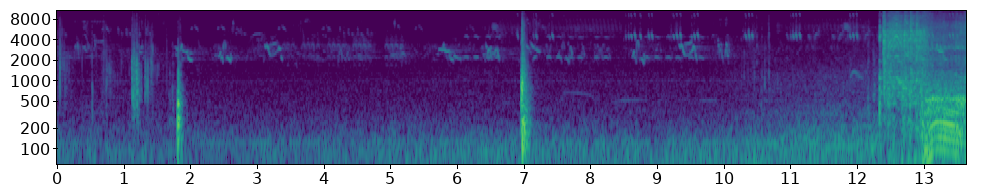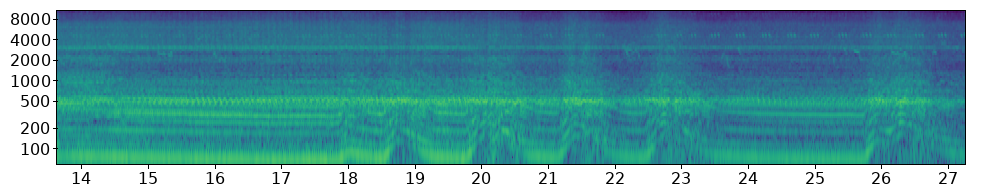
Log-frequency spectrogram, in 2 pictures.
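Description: Birds chirping and two sharp knocks. Then, about twelve seconds in, the Porsche 911 992 Carrera S's twin-turbo 3.0-litre flat-six starts abruptly and runs at a steady idle, heard from behind the car at its tailpipes.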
